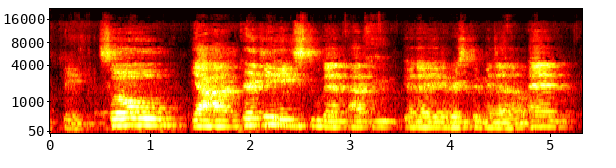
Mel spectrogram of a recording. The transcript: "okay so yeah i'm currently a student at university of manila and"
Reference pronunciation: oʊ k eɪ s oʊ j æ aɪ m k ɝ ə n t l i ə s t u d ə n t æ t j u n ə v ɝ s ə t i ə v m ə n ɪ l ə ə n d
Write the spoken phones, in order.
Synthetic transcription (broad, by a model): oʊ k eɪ s oʊ j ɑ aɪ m k ɝ ə n t l i ə s t u d ə n t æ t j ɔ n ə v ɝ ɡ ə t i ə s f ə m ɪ n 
